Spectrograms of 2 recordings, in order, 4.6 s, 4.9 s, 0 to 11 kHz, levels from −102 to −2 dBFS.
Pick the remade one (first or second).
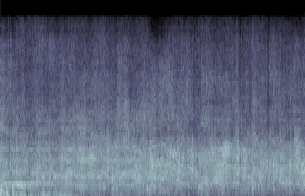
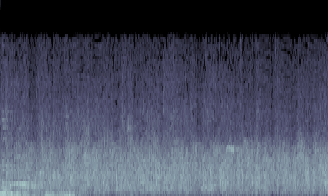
first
